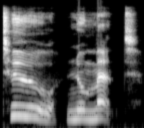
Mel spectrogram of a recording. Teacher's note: In British English, it is often pronounced with a clear ooh sound, tournament, while Americans often flatten it entirely to sound like tournament.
